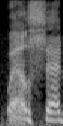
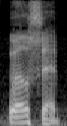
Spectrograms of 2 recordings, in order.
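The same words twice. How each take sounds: First: Said in the usual way. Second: Laughing through the praise. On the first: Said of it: "Well said repeated with laugh". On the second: Acted. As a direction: chuckle as you say it. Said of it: "Well said repeated".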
